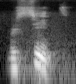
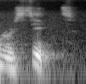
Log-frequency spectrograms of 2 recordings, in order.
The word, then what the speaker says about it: receipt: position final position then in some words we can have the silent P as in psychology psychology receipt there's not receipt there's no P sound in receipt though we have the letter.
